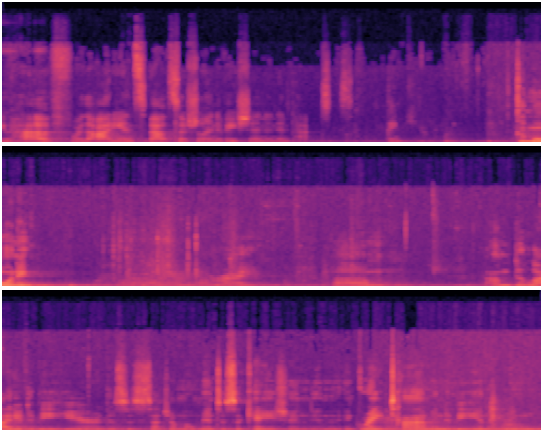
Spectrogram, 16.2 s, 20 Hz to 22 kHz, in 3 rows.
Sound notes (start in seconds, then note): 7.0 crowd responds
